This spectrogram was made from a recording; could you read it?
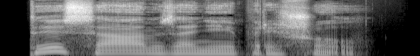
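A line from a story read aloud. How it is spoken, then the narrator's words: Calm objection. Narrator (Russian): спокойно возразил Эш Архараш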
